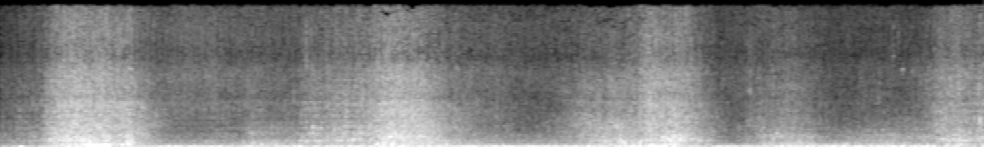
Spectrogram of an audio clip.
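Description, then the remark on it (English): Waves wash onto a shore at Perth in steady, rolling surges every few seconds, a continuous hiss of water with a low rumble underneath and some wind across the microphone. No one speaks. “let's have a listen to the sound of the water of Perth”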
